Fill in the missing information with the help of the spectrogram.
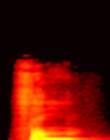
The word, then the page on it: thumb: British English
